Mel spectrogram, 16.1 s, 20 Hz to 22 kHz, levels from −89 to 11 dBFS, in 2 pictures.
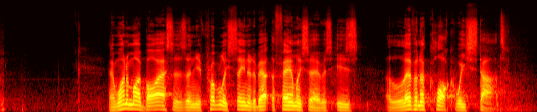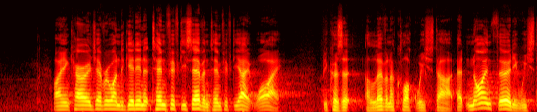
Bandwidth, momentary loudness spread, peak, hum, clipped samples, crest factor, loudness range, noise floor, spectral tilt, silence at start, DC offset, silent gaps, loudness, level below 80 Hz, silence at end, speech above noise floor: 12 kHz; 10 LU; 0 dBFS; none; under 0.1%; 18 dB; 4 LU; -64 dBFS; -7 dB/octave; 1.65 s; under 0.1%; none; -17 LUFS; -56 dBFS; 0.05 s; 48 dB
